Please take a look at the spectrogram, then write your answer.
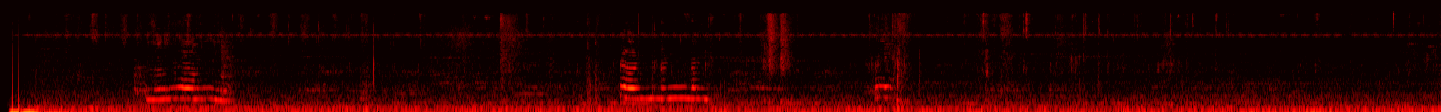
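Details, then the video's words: Cats eating fish make short, wavering, mid-pitched meow-like cries, two drawn-out ones near the start and middle and a brief one after, over steady low background hum. "Cats Making Funny Sounds While Eating Fish"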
